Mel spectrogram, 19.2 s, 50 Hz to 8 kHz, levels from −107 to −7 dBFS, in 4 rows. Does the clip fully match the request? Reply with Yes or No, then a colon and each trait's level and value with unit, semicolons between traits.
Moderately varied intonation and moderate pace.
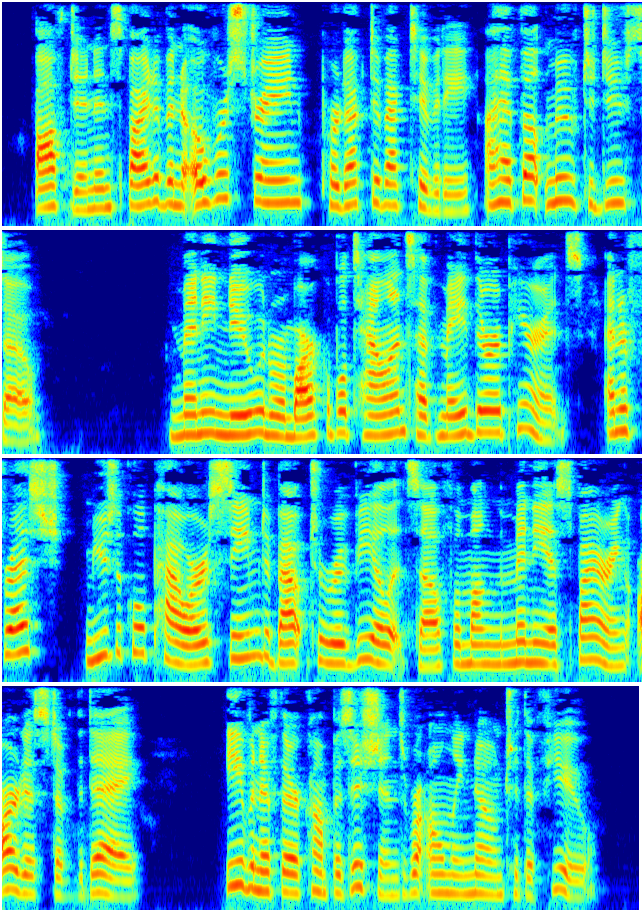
Yes: average, 3.9 semitones; average, 165 wpm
